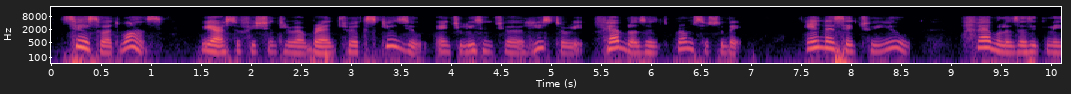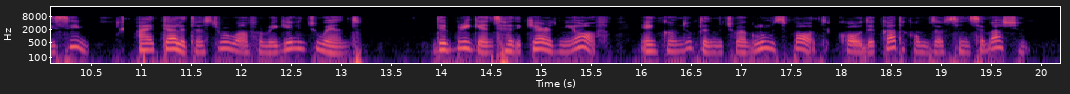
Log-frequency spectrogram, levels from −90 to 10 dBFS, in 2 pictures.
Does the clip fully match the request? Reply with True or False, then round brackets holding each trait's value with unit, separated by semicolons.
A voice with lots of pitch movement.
True (6.4 semitones)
